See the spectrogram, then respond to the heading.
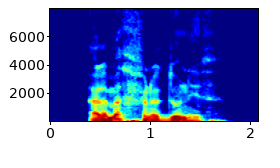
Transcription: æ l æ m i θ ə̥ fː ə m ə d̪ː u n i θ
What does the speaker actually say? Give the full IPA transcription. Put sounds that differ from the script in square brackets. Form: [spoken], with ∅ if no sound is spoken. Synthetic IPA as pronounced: æ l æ m [æ] θ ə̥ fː ə [n] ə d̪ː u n i θ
